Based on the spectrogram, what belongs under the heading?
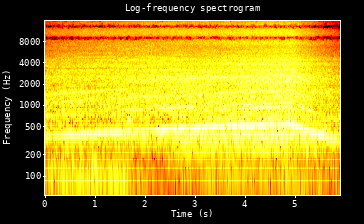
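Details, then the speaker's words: DB Werx amplifier fan on DROK buck regulator at its 8.21 V cutoff: whine climbs slowly, then drops in pitch and fades as it spins down, cycling off and back on; fan cycling off at undervoltage cutoff. "It turns off at 8.21, like I said, and then it shuts off and then comes back on."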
